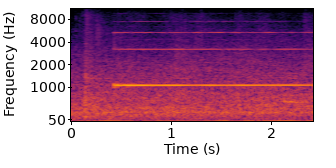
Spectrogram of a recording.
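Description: A single long electronic beep: one steady high tone that starts about half a second in and is held for about two seconds.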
